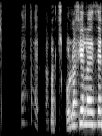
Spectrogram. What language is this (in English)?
Icelandic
